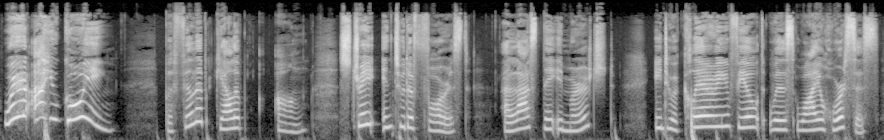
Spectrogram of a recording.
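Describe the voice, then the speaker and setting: A woman narrates a children's read-along story. Her voice is high and animated, and she takes it slowly with expressive storytelling. The recording is close and dry. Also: no echo.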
